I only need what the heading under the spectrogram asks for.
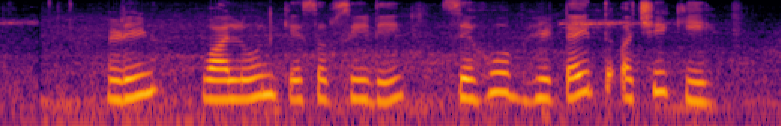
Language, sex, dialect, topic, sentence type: Maithili, female, Southern/Standard, banking, question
